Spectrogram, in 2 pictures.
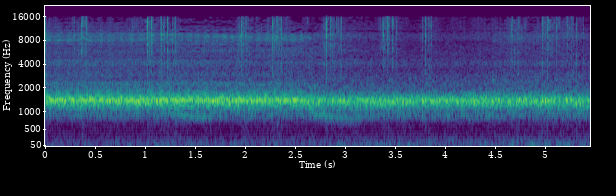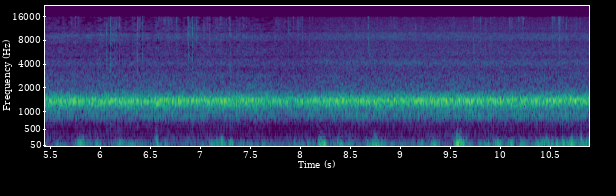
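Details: A Magicicada septendecim periodical cicada chorus of Brood VII, the 17-year brood, in Onondaga County, New York, in spring 2018: a steady, droning hum that holds one pitch throughout.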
